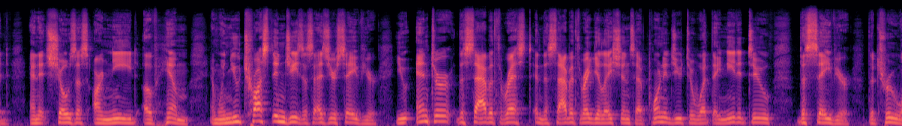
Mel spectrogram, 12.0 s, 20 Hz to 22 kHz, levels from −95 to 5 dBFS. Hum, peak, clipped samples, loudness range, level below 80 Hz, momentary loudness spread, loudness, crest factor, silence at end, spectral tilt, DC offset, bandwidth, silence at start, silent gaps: none; -4 dBFS; under 0.1%; 2 LU; -56 dBFS; 11 LU; -24 LUFS; 22 dB; 0 s; -3.5 dB/octave; under 0.1%; 17 kHz; 0 s; none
